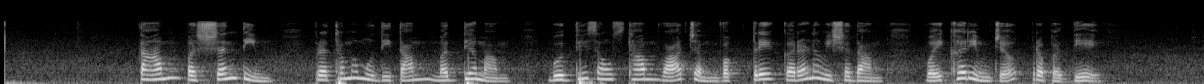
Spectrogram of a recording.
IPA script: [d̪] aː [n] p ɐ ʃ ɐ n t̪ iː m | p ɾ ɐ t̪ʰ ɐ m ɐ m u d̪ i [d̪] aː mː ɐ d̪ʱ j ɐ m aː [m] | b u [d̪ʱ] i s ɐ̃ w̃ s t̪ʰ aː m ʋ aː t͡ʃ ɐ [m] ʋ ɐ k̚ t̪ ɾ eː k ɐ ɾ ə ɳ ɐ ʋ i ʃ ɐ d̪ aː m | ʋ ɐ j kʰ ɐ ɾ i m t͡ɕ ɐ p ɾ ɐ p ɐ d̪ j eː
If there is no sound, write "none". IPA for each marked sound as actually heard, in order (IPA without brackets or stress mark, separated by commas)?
t̪, m, t̪, m, d̪ʱː, m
